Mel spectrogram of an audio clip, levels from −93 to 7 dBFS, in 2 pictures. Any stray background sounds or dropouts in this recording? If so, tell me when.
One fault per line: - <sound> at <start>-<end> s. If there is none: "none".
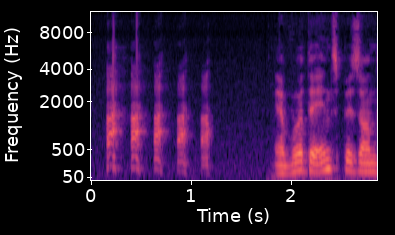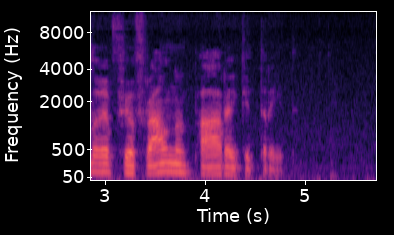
- laugh at 0.1-1.2 s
